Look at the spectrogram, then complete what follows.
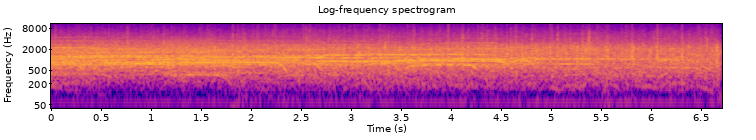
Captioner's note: audience cheering and applauding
